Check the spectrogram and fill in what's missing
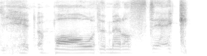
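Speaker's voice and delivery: whispering. Whispering an explanation to a companion from the shadows: whispering from the shadows. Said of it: "I whisper from the shadows".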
